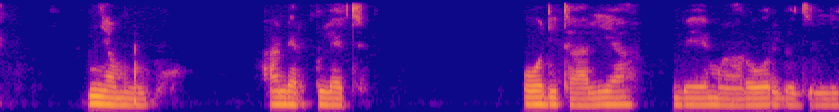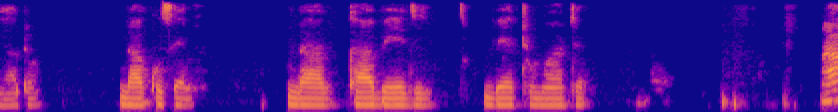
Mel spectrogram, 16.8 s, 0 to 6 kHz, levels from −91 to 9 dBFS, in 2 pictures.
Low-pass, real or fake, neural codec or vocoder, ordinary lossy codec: 5.4 kHz; real; none; AAC, 48 kbps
